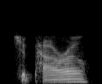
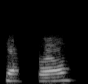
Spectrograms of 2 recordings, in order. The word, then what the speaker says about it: chaparral: But what they don't know is burdock, chaparral, how you spell that? How you pronounce that? Chaparral? – Chaparral. – Chaparral, yeah, chaparral.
